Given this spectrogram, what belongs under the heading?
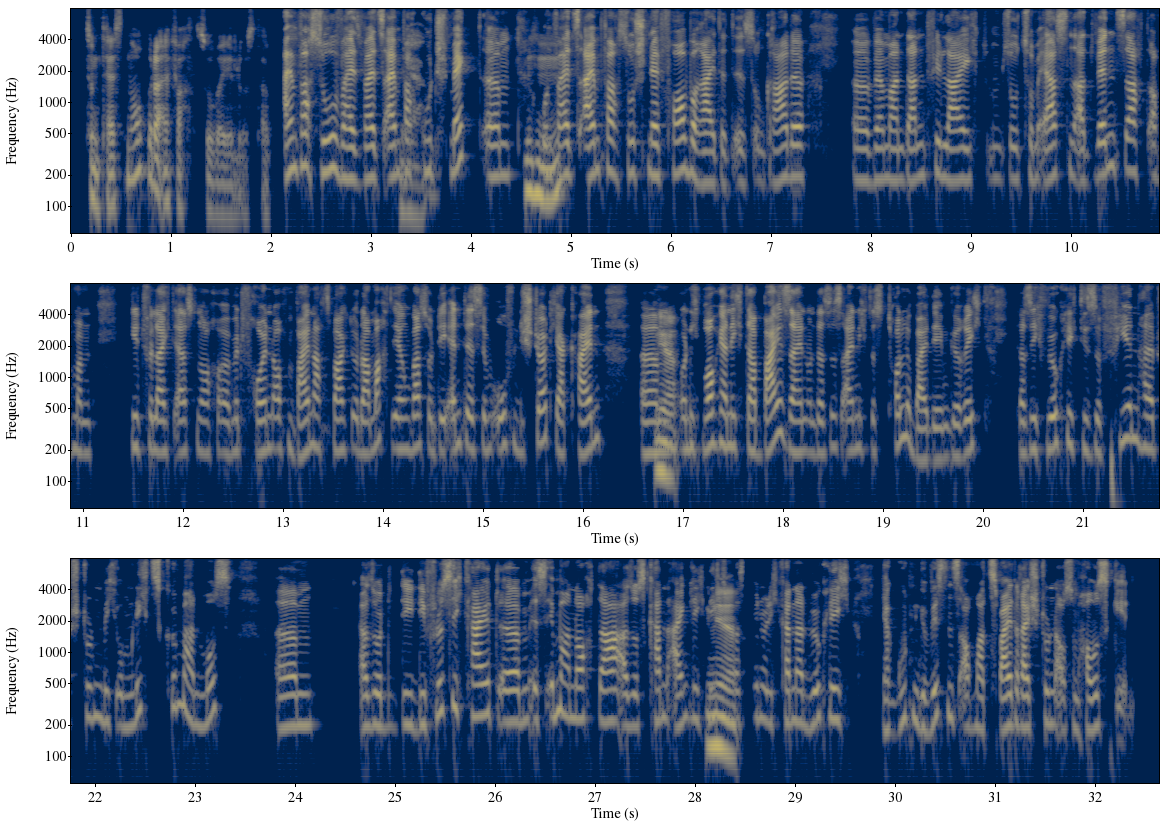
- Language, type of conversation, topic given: German, podcast, Welche Rolle spielen Feiertage für eure Familienrezepte?
- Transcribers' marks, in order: tapping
